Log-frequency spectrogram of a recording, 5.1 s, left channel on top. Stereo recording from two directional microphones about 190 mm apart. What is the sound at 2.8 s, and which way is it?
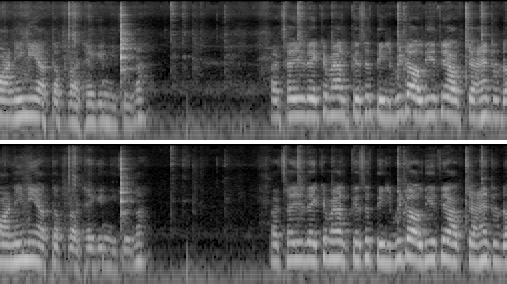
Speech, 70° right (ahead or behind).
